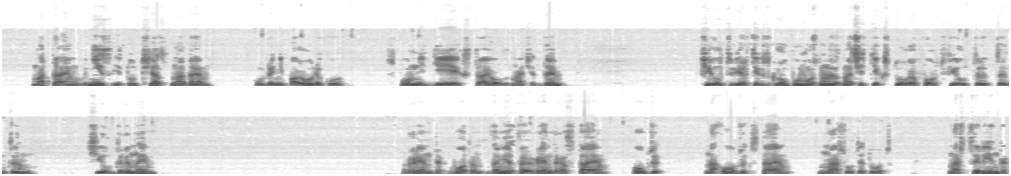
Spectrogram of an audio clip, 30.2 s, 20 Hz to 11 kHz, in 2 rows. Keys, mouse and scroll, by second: 3.9 click, 4.5 click, 6.2 click, 15.2 click, 16.7 click, 17.4 click, 21.0 click, 23.0-24.6 drag, 25.7 click.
